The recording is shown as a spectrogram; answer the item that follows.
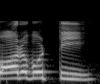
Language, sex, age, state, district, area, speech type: Bengali, female, 18-30, West Bengal, South 24 Parganas, rural, read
